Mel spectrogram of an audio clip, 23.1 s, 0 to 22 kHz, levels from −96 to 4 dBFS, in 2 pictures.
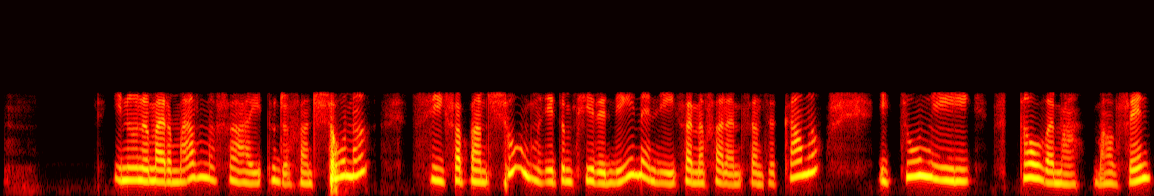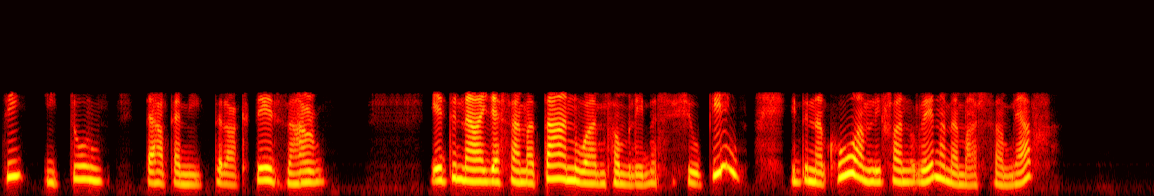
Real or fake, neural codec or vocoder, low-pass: fake; autoencoder, 44.1 kHz, a latent of 192 numbers a frame, MeloTTS; 3.6 kHz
